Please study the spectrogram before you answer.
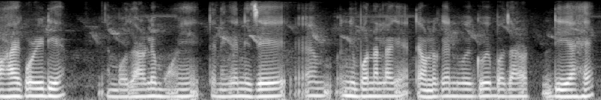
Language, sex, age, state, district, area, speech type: Assamese, female, 30-45, Assam, Dibrugarh, rural, spontaneous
